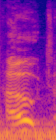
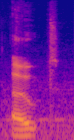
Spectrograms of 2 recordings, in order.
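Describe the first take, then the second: First: The word begins with an H sound. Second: The word begins with no H sound. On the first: The speaker calls it wrong. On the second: The speaker calls it right.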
